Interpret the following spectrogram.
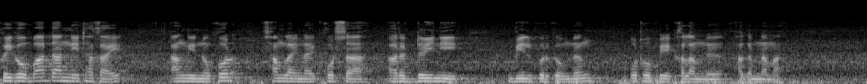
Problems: constant background noise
